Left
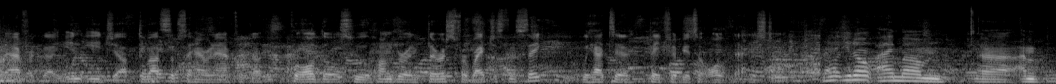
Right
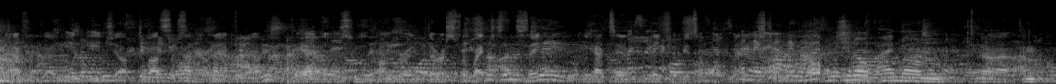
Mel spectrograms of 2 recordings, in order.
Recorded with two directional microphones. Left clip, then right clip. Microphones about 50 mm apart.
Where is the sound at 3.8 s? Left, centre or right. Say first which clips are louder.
Right 1 dB; left.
